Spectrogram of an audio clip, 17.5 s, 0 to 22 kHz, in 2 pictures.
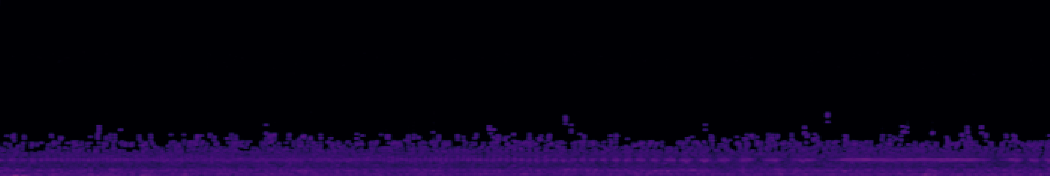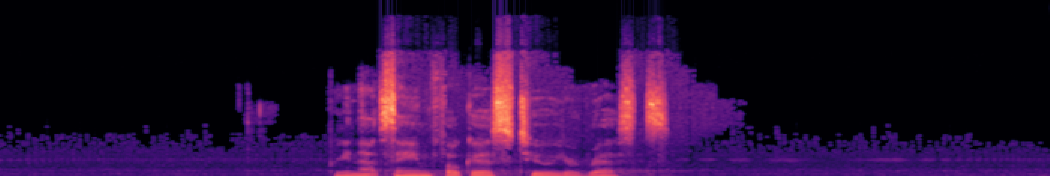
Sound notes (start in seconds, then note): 1.3 silence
